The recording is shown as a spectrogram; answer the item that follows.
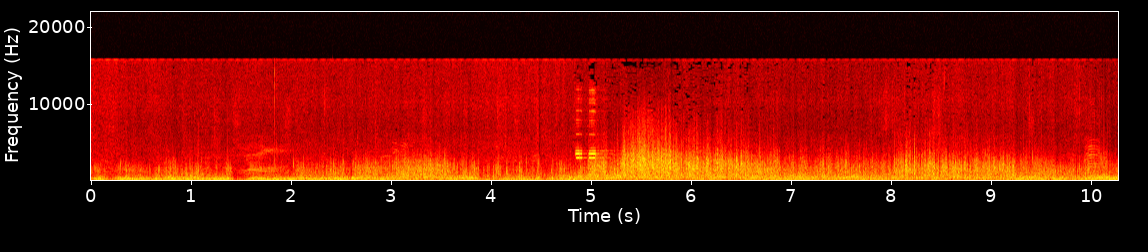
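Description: Loud, steady wind noise buffeting the camera microphone.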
